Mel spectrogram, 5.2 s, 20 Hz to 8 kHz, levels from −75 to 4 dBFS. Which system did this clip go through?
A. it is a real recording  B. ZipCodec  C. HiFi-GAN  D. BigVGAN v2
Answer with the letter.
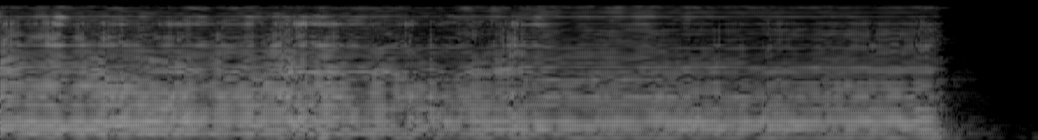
C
